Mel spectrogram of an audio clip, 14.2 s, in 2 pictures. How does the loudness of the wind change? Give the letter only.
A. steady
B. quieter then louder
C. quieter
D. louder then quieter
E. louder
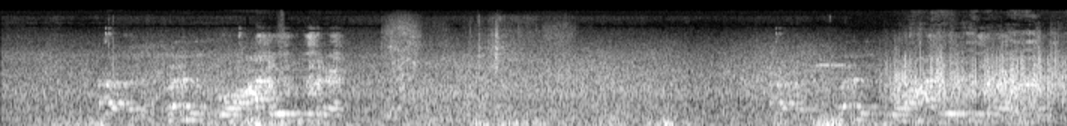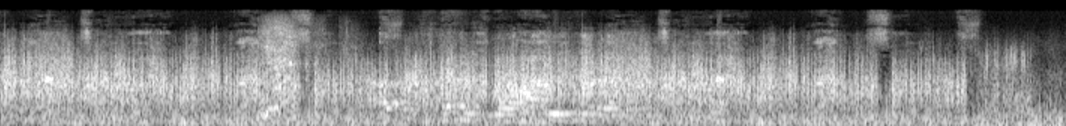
A.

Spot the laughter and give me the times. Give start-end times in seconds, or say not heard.
0.7-2.4, 5.1-7.7, 9.6-12.1.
